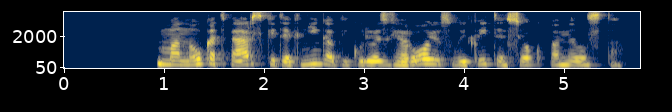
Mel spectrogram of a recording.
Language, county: Lithuanian, Šiauliai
